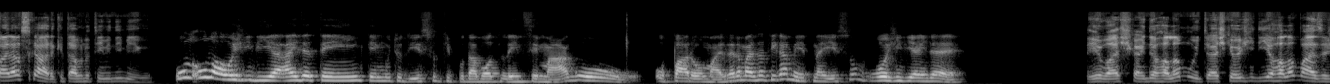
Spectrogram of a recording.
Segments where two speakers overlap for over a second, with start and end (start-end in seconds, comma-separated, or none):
none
